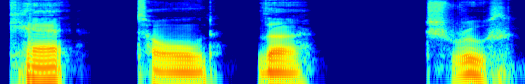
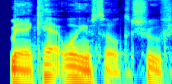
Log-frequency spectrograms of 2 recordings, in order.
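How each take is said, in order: First: "Cat" "told the" "truth" each set apart with pauses, "truth" pitched up; slow emphatic words. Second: Said in the usual way. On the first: Real, not acted. Streamer to his chat, hammering "Cat told the truth" word by word. Streamer stressing Cat's point.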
